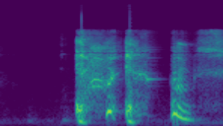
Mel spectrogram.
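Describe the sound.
Coughs from mucus in the throat: three rough, wet bursts in quick succession, each fairly loud and alone with no talk.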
